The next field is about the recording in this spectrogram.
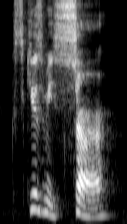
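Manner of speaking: mock, snide, talking-down, sarcastic politeness. Quoting a woman who walked into him off the elevator, mock-sarcastic, condescending. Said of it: "kind of sarcastic and condescending".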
